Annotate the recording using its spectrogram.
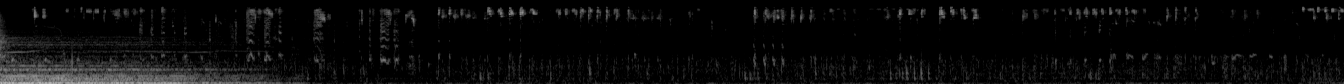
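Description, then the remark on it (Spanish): A colony of bats in a very deep cave chitters and squeaks in a dense, restless chorus of high-pitched calls and rapid clicks, following a brief low rumble that fades out at the start. No one speaks. “Lo que estáis escuchando es un auténtico racimo de murciélagos en una cueva muy profunda, en una cueva con rastros prehistóricos, la cueva Apolo 11.”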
